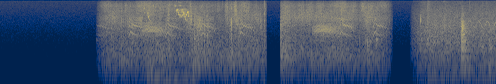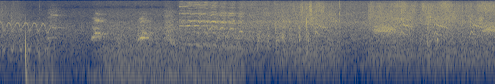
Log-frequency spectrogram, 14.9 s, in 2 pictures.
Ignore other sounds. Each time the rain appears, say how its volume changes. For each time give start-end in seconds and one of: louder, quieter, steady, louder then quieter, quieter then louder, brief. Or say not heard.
6.2-14.8 quieter.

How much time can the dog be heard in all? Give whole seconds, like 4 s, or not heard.
2 s.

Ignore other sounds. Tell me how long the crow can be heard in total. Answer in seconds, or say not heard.
8 s.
